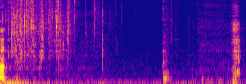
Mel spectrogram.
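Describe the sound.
Crinkling and tearing of a snack bag being wrestled open: a dense burst of crackling plastic for about the first second, then quiet broken by a few sharp, isolated crinkles.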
